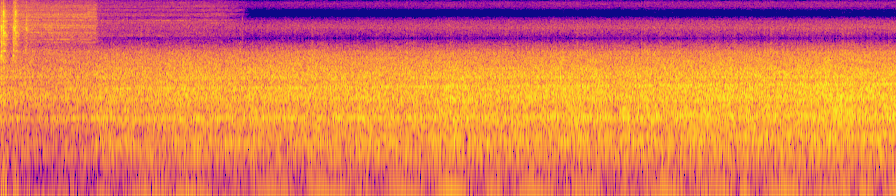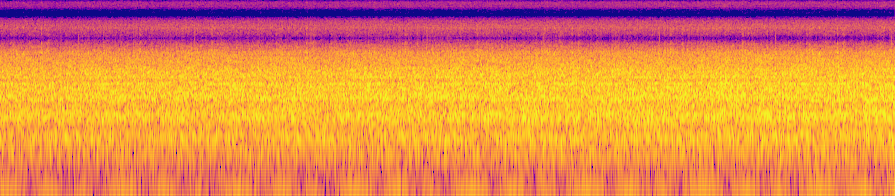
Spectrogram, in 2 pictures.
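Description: Train wheels clack over rail joints in a steady rhythm.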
